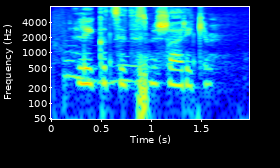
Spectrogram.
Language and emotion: Russian, neutral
